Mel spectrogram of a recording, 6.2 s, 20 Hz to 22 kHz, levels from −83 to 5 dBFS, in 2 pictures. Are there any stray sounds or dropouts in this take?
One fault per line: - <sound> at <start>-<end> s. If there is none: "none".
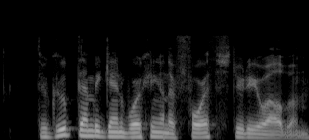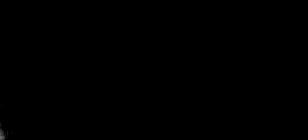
none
